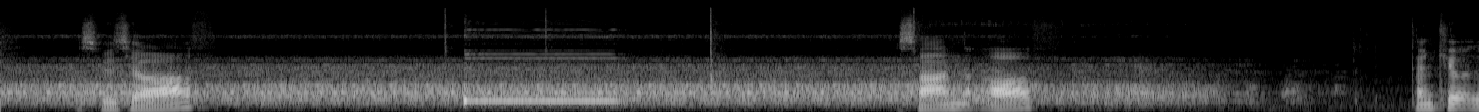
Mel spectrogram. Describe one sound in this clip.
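A small electric motor whirs steadily.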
